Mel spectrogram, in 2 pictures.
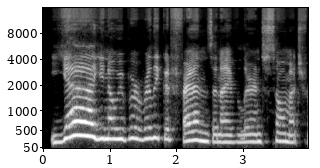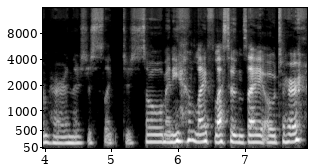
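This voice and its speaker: A woman talks with hardly any pauses. Her voice is somewhat breathy. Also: medium pitch for a woman, lively intonation, moderate pace. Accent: Canadian. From Canada, Greater Toronto Area. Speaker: DJ. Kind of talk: interview. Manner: casual, with fillers.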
